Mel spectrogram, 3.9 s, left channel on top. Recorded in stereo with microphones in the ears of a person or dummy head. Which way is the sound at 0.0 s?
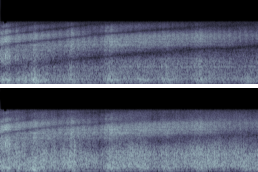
15° right (ahead or behind).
